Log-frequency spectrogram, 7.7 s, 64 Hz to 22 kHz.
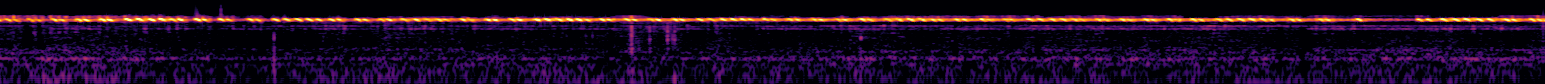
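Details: {'text': 'Continuous shrill cricket trill, rapid pulses packed into an unbroken high band, dipping briefly near the end before resuming over a quiet background hum.', 'len': 24}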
